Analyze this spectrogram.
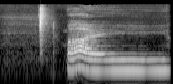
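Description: A young woman sings a long held note close by.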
